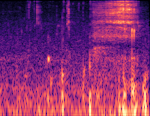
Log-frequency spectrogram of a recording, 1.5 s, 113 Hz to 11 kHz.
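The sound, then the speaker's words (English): Quiet wet mouth sounds of someone sipping and swallowing water from a glass, with a soft breathy rush toward the end as they take another gulp. “1 more swallow.”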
